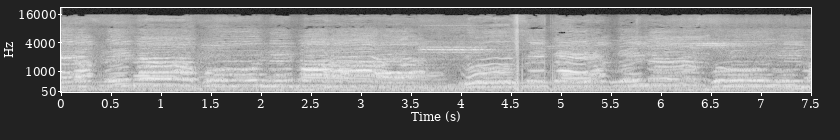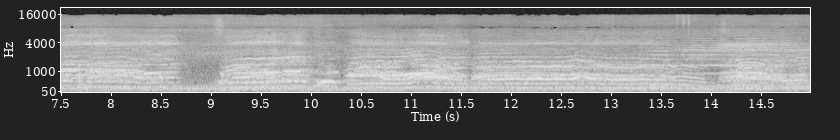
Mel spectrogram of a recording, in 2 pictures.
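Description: A small congregation of men and women singing a hymn together from hymn books, unaccompanied.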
